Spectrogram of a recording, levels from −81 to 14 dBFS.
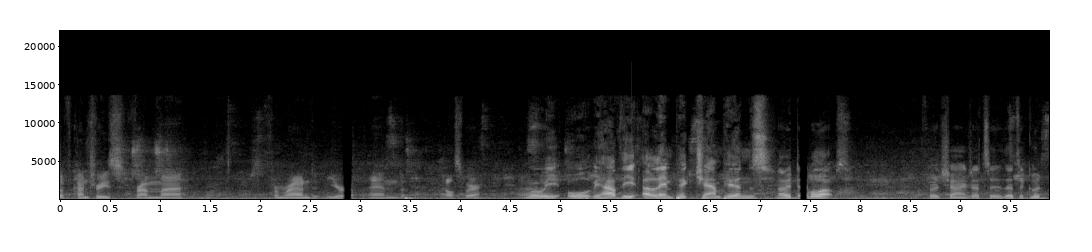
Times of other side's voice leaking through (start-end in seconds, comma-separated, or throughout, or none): none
